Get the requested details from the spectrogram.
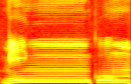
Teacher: মিমকে ধরবে, মিমের উপর তাসদীদ লম্বা গুণা, রসুলাম মিনকুম, এখানে ইখফা, নুন সাকিন বা কাফ আসছে, জিহ্বা কাফের মাখরাজে লাগিয়ে দিব, নাক থেকে গুণনা করব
